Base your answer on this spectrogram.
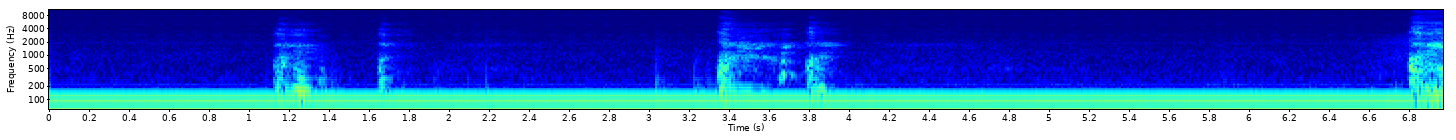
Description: I just woke up and went right into a coughing fit.started to hurt at the end :/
